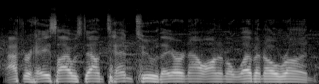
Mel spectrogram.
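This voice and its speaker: A man giving steady, methodical live play-by-play commentary of a high school basketball game. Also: fast talker. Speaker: play-by-play announcer. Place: indoor school basketball gym. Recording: live gym broadcast with clear background noise.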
